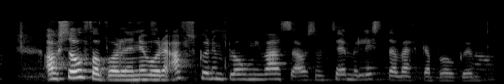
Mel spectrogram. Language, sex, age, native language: Icelandic, female, 12, Icelandic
